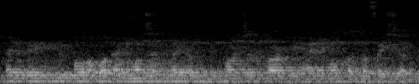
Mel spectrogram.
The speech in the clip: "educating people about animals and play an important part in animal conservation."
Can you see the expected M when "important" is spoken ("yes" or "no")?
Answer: no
